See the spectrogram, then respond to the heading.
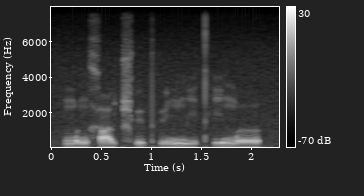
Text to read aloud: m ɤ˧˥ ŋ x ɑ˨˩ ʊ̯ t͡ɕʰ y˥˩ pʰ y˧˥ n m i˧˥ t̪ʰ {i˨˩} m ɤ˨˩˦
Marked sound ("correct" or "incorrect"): incorrect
